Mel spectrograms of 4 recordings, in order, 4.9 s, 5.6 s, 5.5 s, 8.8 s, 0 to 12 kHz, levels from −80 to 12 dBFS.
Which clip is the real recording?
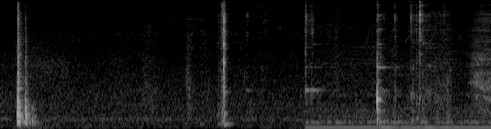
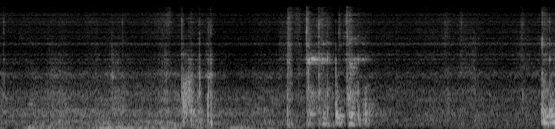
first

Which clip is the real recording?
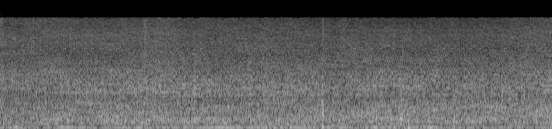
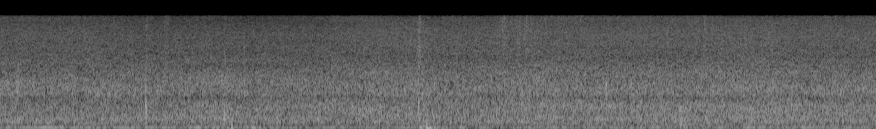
second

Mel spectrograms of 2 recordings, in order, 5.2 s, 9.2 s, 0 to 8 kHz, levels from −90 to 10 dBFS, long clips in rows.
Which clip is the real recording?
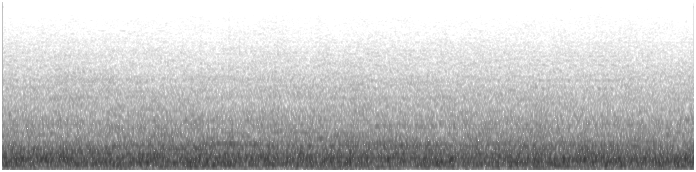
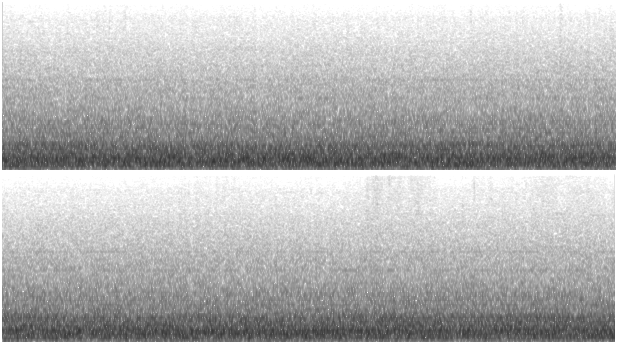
second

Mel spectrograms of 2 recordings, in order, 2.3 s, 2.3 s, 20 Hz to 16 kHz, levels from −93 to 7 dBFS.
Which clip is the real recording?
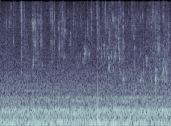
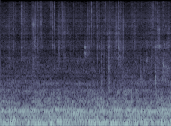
first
